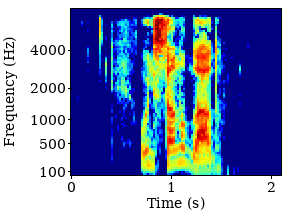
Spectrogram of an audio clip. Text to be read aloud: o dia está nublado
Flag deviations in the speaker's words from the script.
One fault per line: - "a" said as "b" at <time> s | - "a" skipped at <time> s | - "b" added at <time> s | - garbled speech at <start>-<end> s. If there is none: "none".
- "dia" skipped at 0.8 s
